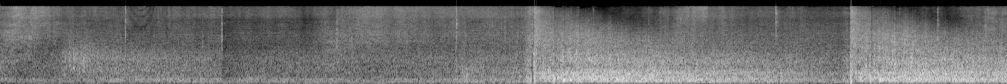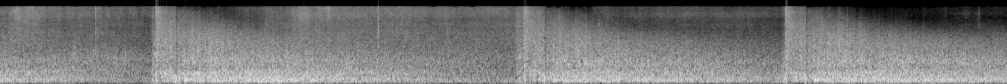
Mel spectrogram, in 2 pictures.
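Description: Ars Pirotecnia Trueno Nanotrons firecrackers (0.7 g bangers) going off. There is a series of sharp bangs, the loudest five a few seconds apart, and each is followed by several seconds of rumbling.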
